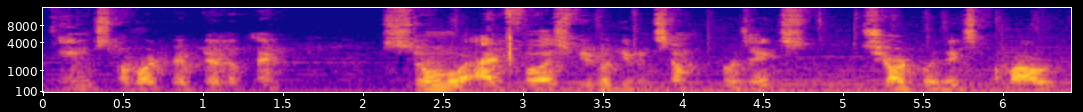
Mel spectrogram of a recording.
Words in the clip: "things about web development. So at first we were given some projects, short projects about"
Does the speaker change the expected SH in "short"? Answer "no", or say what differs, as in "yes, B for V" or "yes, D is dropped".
no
